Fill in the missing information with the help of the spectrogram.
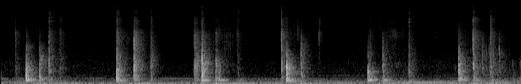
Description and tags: G3 heels in wood floor
a woman with heels walks on a wooden floor
woman, wooden, walking, floor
